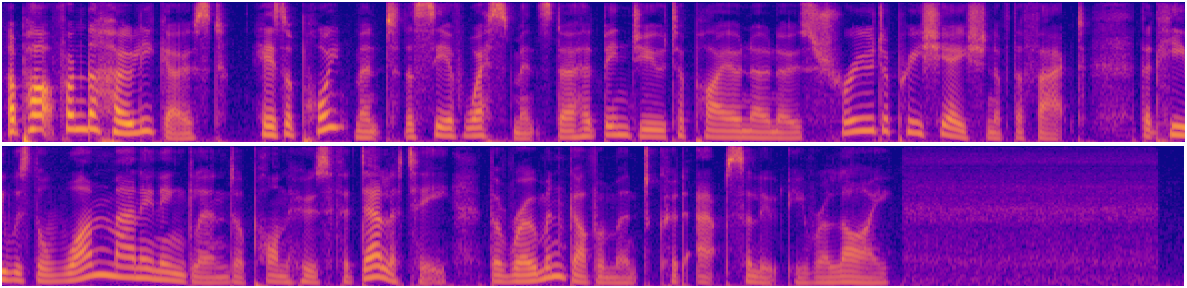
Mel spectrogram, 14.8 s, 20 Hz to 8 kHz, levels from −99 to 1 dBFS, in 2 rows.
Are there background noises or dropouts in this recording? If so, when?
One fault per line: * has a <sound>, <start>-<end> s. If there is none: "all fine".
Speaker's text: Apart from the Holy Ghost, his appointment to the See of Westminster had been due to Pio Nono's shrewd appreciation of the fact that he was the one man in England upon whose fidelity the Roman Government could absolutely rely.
all fine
